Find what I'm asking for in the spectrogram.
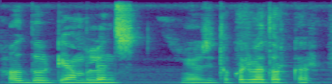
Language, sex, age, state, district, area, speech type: Odia, male, 18-30, Odisha, Ganjam, urban, spontaneous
